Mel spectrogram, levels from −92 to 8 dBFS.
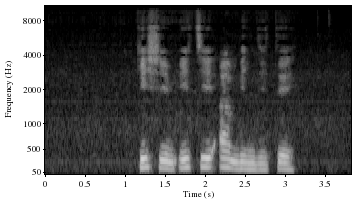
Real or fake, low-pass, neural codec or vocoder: real; 9.9 kHz; none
